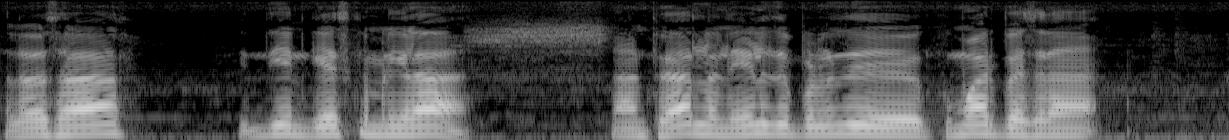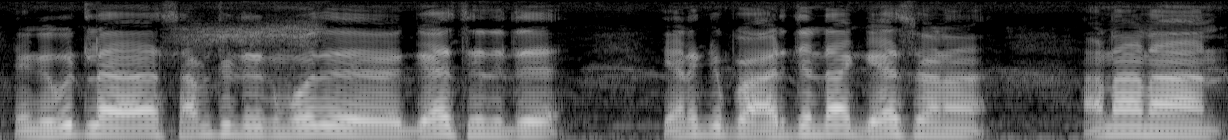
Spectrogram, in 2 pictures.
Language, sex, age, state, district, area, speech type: Tamil, male, 60+, Tamil Nadu, Tiruvarur, rural, spontaneous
